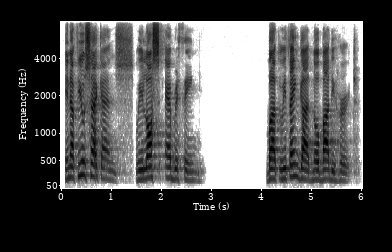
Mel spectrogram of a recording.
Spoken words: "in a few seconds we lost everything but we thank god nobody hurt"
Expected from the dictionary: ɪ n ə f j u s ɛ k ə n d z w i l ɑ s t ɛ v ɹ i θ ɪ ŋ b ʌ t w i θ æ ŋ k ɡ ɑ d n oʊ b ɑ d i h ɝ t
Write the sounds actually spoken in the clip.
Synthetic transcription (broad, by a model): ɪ n ə f j u s ɛ k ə n d s w i l ɑ s t ɛ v ɹ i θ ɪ ŋ b ʌ t w i θ æ ŋ k ɡ ɑ d n oʊ b ɑ d i h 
